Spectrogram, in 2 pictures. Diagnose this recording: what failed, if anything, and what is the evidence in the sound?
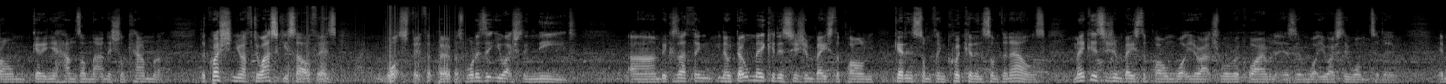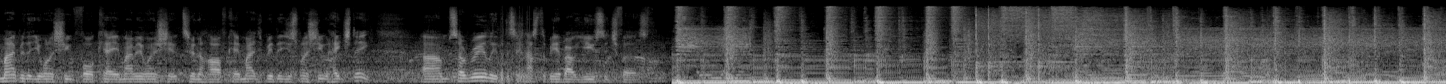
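Driver and buffer stage: there's processor overload crackle from 2.88 to 4.66 s, again at 19.43 to 19.79 s, and briefly at 27.07 to 27.31 s. The processor kept missing deadlines, skipping tiny chunks of audio. The hard-edged gaps pile up into gritty tearing. The grain fits a very small buffer, around a millisecond and a half.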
